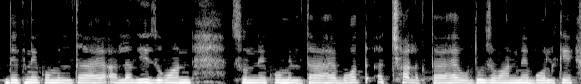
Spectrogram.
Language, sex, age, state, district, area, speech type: Urdu, female, 45-60, Bihar, Supaul, urban, spontaneous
